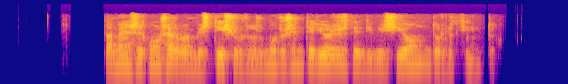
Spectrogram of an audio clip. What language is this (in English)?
Galician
